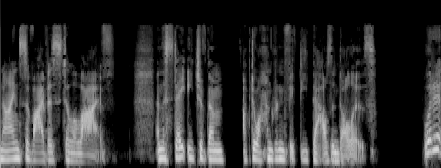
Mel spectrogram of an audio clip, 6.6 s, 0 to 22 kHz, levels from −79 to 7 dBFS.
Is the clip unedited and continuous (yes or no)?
no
